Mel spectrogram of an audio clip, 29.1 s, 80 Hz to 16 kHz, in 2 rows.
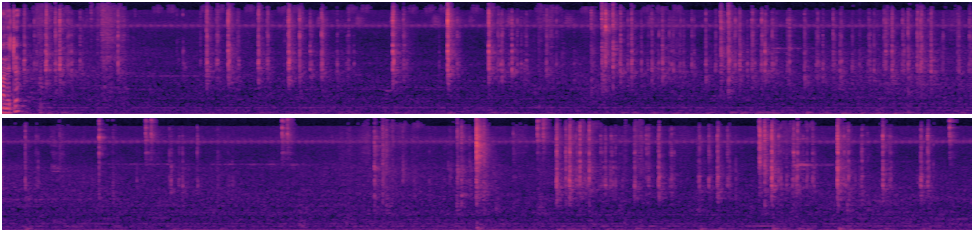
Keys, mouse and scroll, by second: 7.0 scroll up 1, 8.8 Up, 9.0 Left, 10.8 Up, 16.7 click, 18.7 click, 22.6 click, 24.4-27.8 typing, 25.9 Down, 28.8-29.1 drag.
